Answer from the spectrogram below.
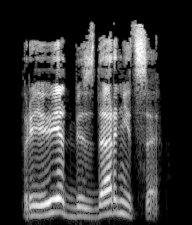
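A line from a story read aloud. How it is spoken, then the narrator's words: Booming. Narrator (Russian): прогудел он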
